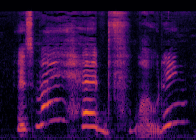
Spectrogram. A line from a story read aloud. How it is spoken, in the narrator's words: Feral asked dreamily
